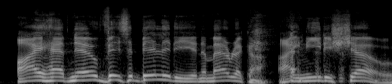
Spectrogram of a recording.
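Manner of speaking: near-perfect put-on English accent, very slow and high. Retelling what someone wanted from a show: put-on english accent. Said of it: "he sounds almost a hundred percent English".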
